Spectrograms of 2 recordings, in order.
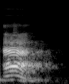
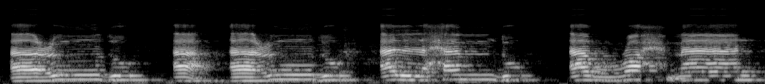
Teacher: alhamdu, al, tidak boleh o. Cara bacanya a, nggak boleh o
